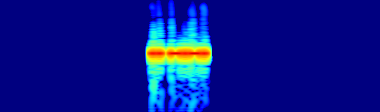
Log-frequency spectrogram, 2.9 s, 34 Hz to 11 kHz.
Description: Morse code, heard as a keyed tone, about 48 wpm, 690 Hz. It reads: IC
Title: Prefixes and Suffixes 50wpm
